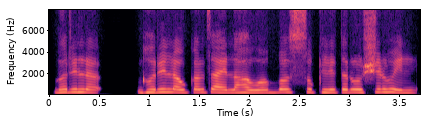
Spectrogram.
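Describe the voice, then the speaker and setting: A woman's voice: fairly high pitch, steady tone, normal speed, clean tone, no echo, lightly acted. A woman voicing a shy, timid young woman who speaks hesitantly in a storybook reading. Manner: hesitant, fearful.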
